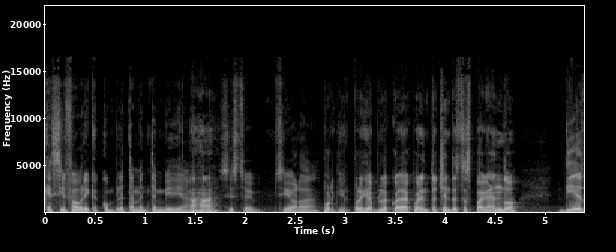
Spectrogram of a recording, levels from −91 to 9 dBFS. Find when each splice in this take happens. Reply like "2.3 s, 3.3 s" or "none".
2.7 s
